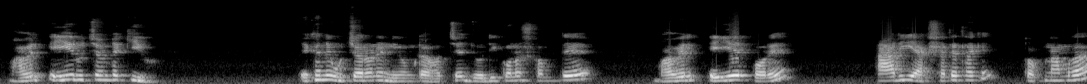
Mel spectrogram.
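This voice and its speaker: High-voiced Bengali man teaching pronunciation. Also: lo-fi sound. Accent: Bangladeshi Bengali. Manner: spells words letter by letter before saying them; addresses students directly and informally. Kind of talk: spelling-based pronunciation lesson.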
